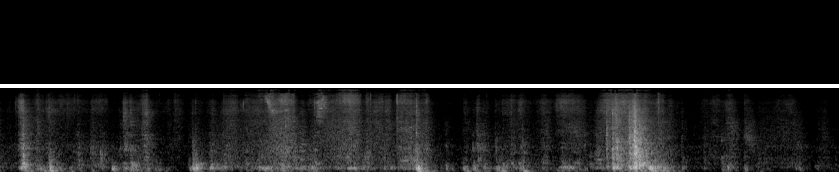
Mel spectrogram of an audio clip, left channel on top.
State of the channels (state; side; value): silent; left; 54 dB below the other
